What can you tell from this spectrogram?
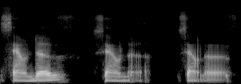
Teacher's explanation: we can connect the d or connect the n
